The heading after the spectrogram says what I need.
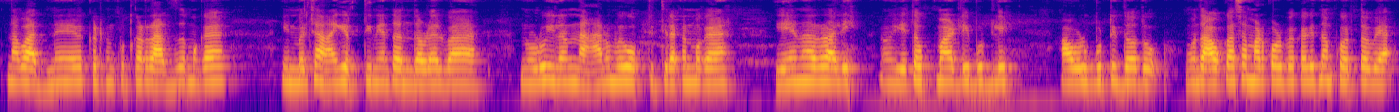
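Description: A man acting a village father who gently coaxes his daughter to accept a gift, in an amateur family drama. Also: high voice, natural voice. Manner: coaxing, rapid rural colloquial speech.

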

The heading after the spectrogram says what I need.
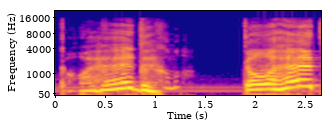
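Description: Young man, twenties, anime reaction commentary, very animated pitch, bursts of shouting, close boom mic, small room. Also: takes it slowly, faint music behind. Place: small room indoors, in a gaming chair. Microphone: studio mic on boom arm, close.

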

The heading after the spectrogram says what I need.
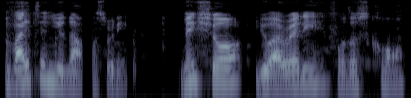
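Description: A woman's voice: on the low side, steady tone, moderate pace, bright, forceful tone. A young woman hosting a live-stream prayer chat on a phone in a small room, reading viewer comments aloud and exclaiming often. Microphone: phone camera at arm's length.

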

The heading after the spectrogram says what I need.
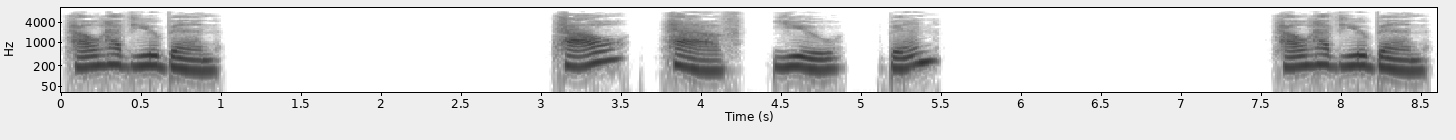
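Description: A woman reads short English phrases for learners in a dry studio voice-over with no echo, repeating each one several times. Her mid-range voice is very slow and pauses often, with careful, clear enunciation.

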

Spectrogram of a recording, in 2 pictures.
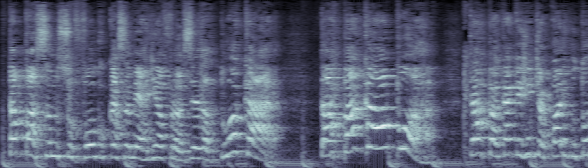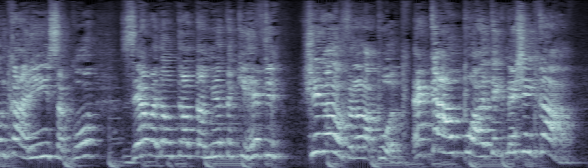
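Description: An actor playing a loud, brash middle-aged mechanic with a Carioca accent, who shouts, swears constantly and rambles in a comedy sketch. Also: male voice, very high-pitched, animated, a little fast. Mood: boisterous. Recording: echoey room, distant mic, faint music.

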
